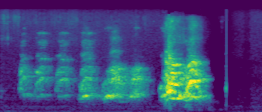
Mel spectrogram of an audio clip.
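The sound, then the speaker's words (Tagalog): Dogs bark in a quick series of sharp yaps, several in a row, then a louder burst of overlapping barks before stopping, with no talking. “Sorry, nag-ano lang ako kasi nag-bark yung mga aso ko eh.”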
